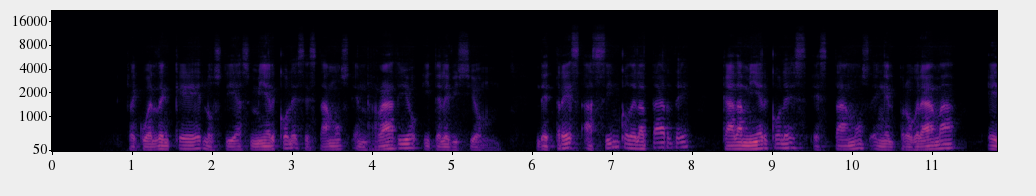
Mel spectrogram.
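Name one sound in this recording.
A man talks calmly and clearly to the listener, close to a microphone.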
